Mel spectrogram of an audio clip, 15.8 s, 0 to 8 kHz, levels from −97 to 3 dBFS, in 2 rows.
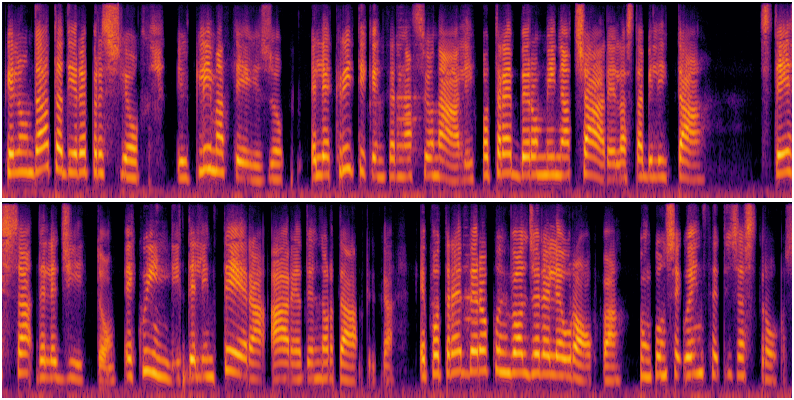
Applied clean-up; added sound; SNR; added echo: neural diffusion model UNIVERSE++.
